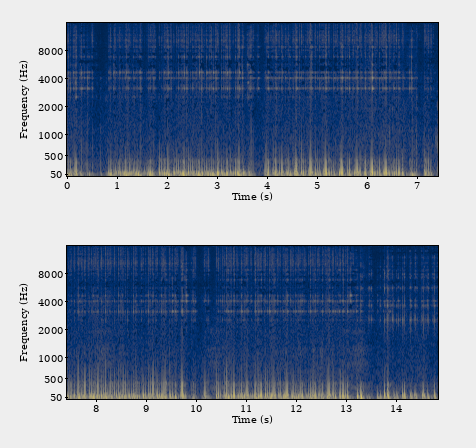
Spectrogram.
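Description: Both hands tap very fast with their fingertips on a clear, round, hollow and empty glass fishbowl. The result is a dense, continuous patter of dull, low, rattling knocks that die away instantly. The tapping breaks off briefly a few times before starting again.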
